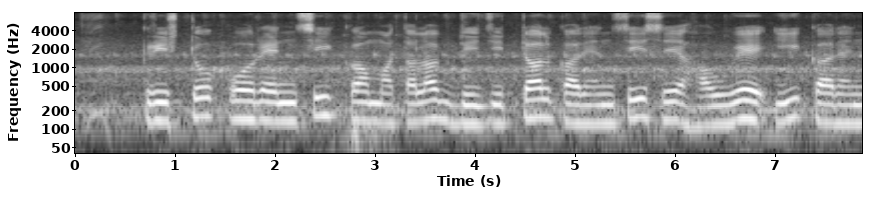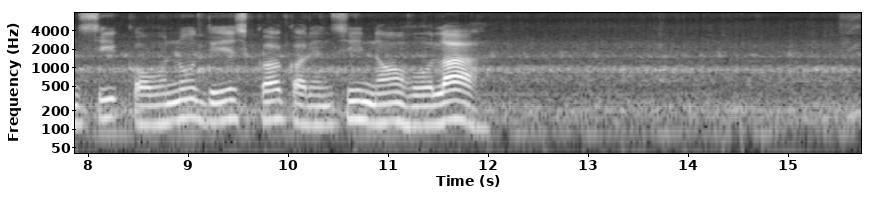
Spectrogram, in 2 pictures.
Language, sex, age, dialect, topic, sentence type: Bhojpuri, male, 31-35, Western, banking, statement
